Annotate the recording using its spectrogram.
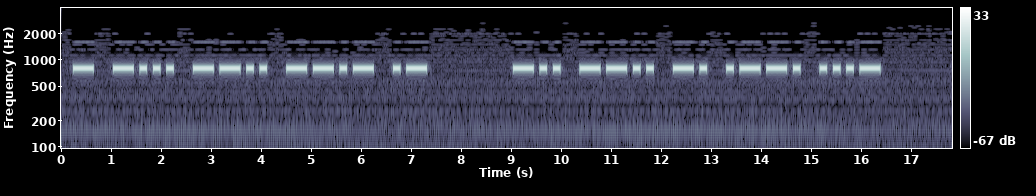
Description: Morse code, heard as a keyed tone, about 9 wpm, 800 Hz. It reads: TBZQA DZNPV
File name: telegrafia / i2tfj / Lez9 40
